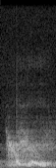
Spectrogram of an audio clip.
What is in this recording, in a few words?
Smacked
